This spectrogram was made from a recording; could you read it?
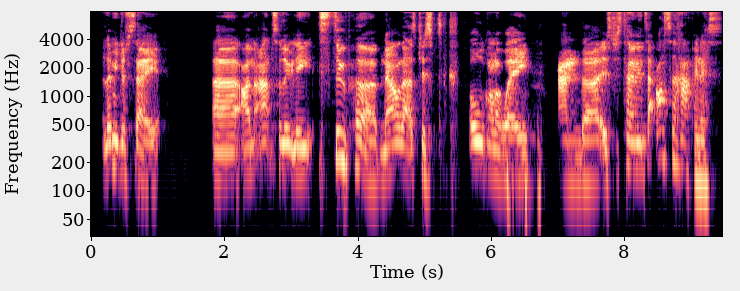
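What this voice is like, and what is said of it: Slightly congested, stuffy voice. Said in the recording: “I've got a bit of a cold.”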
